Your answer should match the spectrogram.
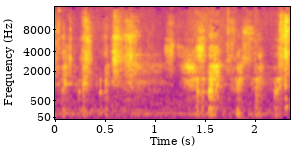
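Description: A pet baby monkey right at the microphone, making a quick string of short breathy sounds, several a second.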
